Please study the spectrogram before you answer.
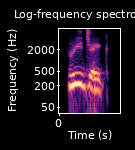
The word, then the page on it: rejig: Indian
